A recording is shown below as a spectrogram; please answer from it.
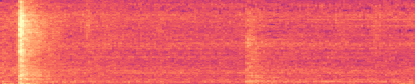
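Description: Quiet room tone with a faint single tick just over a second in.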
